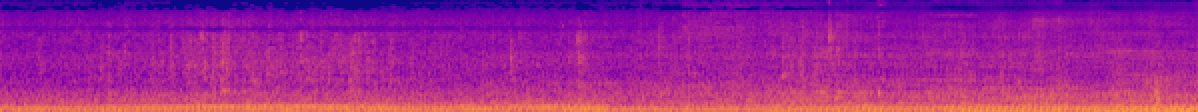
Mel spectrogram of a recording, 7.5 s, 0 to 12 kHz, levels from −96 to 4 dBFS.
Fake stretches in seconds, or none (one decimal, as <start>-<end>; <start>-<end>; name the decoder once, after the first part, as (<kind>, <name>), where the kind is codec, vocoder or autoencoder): 5.1-7.5 (codec, SNAC)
